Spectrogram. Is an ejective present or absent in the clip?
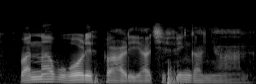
absent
